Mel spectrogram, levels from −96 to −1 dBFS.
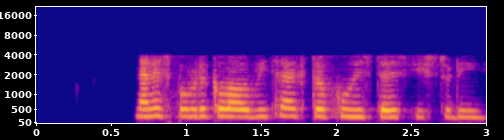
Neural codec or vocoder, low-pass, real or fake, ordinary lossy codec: codec, 16 kHz, 0.5 kbps, X-Codec, HuBERT features, trained on LibriSpeech; 7.2 kHz; fake; AAC, 16 kbps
